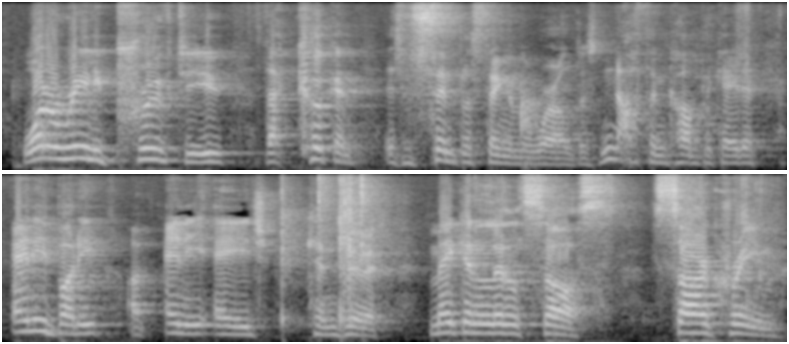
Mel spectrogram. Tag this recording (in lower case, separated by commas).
speech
